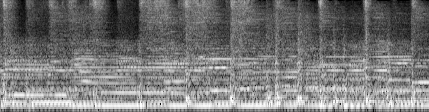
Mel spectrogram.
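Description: Live psychedelic blues-rock band playing an instrumental passage: two electric guitars and an electric bass over a drum kit, with a low bass note held throughout and steady drum and cymbal hits.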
